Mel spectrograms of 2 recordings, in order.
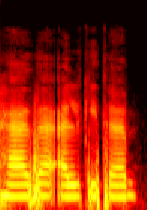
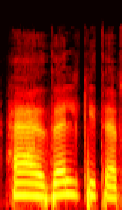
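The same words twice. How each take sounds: First: The 'a' of 'al' is pronounced separately. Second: The 'a' of 'al' is dropped, words linked. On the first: The speaker calls it wrong. "I will not say هذا الكتاب" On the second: The speaker calls it right. "that alif a which I had put fatha, that will go away. In joining"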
